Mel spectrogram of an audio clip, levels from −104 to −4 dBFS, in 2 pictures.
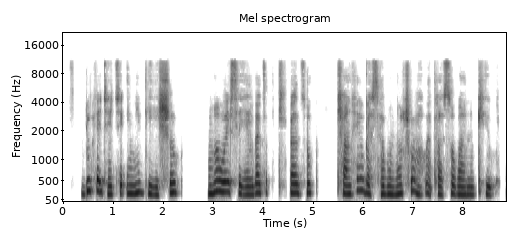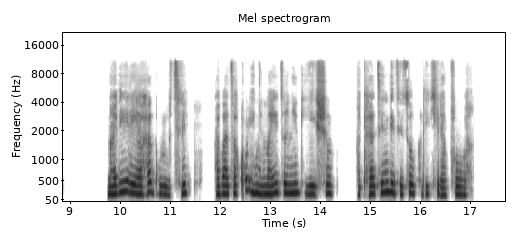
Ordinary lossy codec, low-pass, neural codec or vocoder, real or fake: MP3, 48 kbps; 10.8 kHz; codec, 24 kHz, 1 kbps, SNAC; fake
